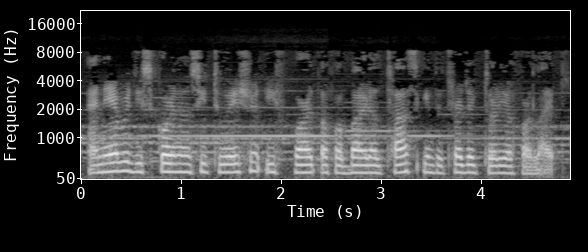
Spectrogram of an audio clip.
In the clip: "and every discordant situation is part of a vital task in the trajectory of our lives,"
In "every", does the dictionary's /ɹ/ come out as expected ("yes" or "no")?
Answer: no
